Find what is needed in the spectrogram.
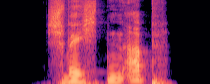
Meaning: inflection of abschwächen: 1. first/third-person plural preterite 2. first/third-person plural subjunctive II
- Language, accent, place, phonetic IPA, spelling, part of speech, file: German, Germany, Berlin, [ˌʃvɛçtn̩ ˈap], schwächten ab, verb, De-schwächten ab.ogg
